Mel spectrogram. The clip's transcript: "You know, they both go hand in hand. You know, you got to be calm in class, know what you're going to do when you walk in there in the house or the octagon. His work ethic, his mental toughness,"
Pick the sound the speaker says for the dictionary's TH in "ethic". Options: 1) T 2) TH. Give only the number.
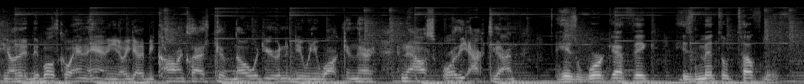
2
